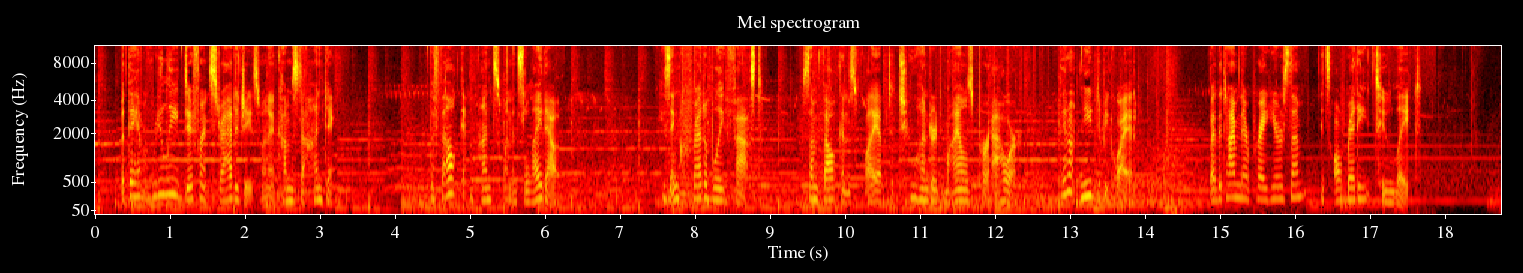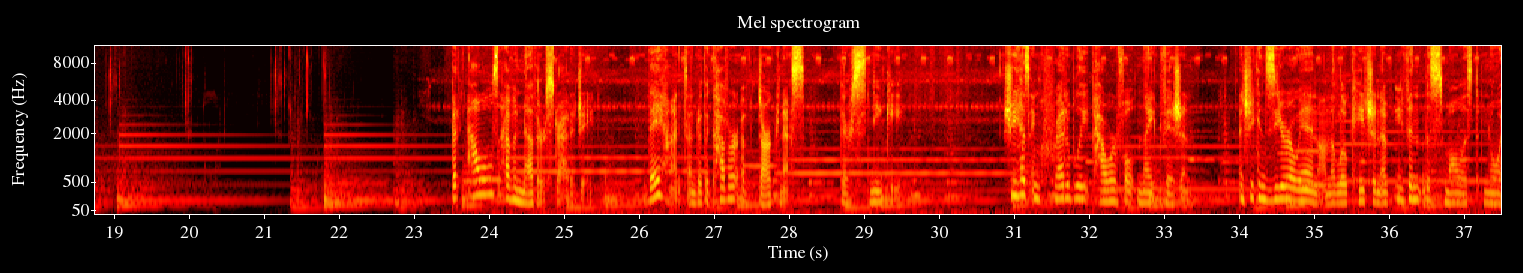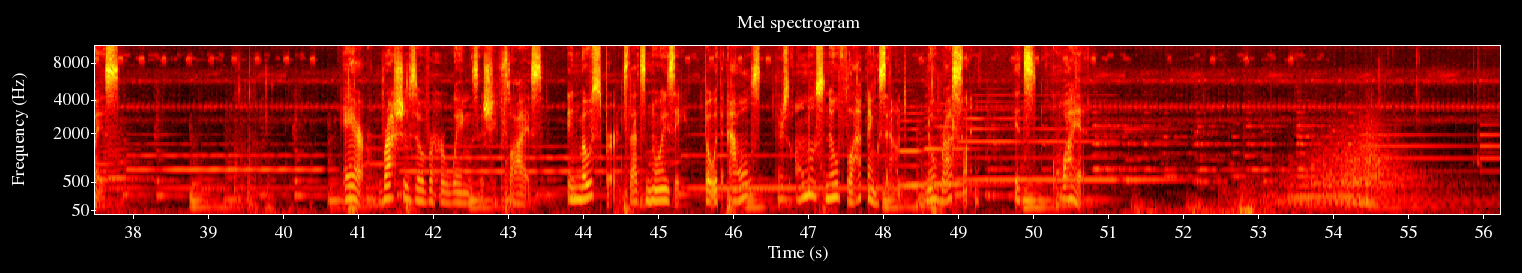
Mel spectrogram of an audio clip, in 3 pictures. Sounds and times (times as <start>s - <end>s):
Music: 0.0s - 56.2s
Speech: 0.3s - 3.2s, 4.5s - 6.2s, 7.5s - 8.9s, 9.5s - 13.9s, 14.9s - 17.7s, 23.5s - 25.4s, 26.1s - 29.5s, 30.9s - 33.4s, 34.0s - 37.8s, 40.8s - 50.8s.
